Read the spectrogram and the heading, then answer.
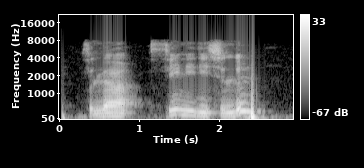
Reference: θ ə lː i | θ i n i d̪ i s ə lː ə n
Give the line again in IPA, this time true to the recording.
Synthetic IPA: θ ə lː æ | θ i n i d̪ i s ə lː ə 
